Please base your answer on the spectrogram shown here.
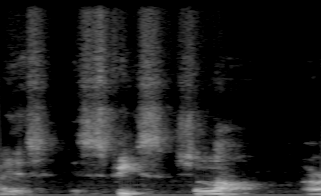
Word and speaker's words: Shalom: Shalom. All right. So, sha l this is pronounced by itself.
